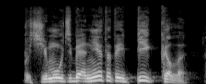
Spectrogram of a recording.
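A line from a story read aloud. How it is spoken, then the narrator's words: Irritated shrill squeal. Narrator (Russian): раздраженно проверещал я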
